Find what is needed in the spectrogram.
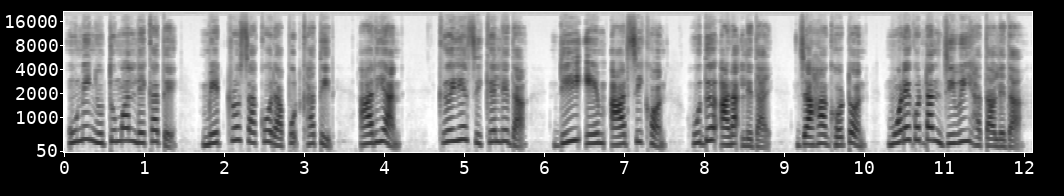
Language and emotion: Santali, neutral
